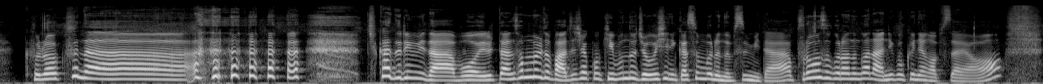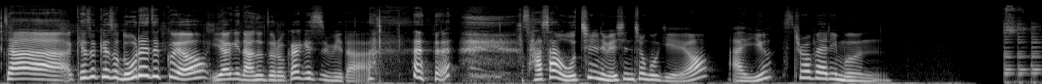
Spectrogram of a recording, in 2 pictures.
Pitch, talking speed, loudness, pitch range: 245 Hz, 270 characters per minute, -16 LUFS, 200-310 Hz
